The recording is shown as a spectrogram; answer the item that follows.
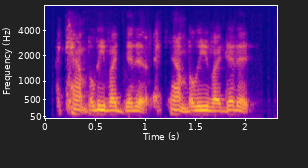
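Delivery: whispered muttering under breath. Voicing a shivering character talking to himself: whispering to himself. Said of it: "he's whispering to himself".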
